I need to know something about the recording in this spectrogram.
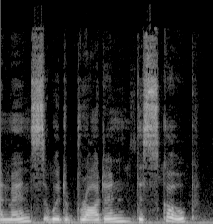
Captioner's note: speaking in french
